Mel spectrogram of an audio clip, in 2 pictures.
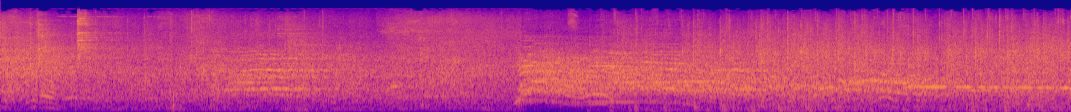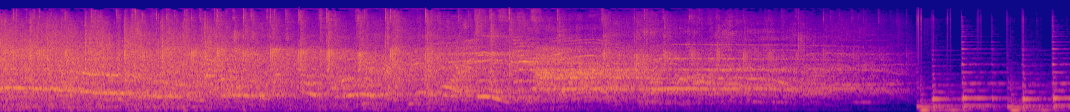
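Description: Ice hockey game sounds: sticks, skates and puck clicking and knocking on the ice and boards under players' voices. About five seconds in, a loud burst of shouting and cheering starts up and carries on for most of the rest, thinning out and fading away near the end.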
